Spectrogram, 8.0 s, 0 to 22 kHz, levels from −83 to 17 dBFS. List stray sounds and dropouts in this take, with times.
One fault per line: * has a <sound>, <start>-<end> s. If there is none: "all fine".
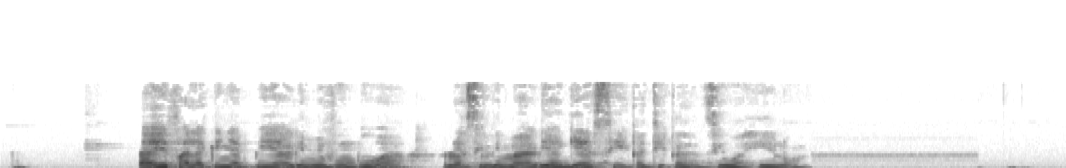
all fine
